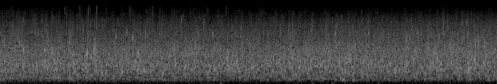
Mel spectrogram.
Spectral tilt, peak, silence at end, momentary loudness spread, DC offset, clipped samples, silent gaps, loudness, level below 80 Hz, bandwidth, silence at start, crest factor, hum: -0.5 dB/octave; -16 dBFS; 0 s; 1 LU; under 0.1%; under 0.1%; none; -31 LUFS; -72 dBFS; 16.5 kHz; 0 s; 16 dB; none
